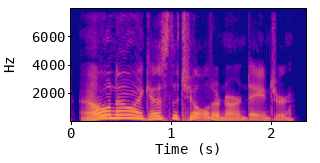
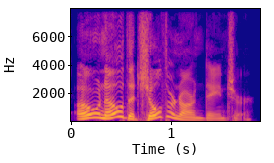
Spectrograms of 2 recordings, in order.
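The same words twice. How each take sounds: First: Gene Wilder unconcerned. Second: Mock alarm, raised pitch; imitated worried outcry; Wonka alarmed. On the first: Retold or imitated. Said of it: "Gene Wilder's weirdly like". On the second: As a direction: act out concern for the children. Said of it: "Wonka is always like".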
